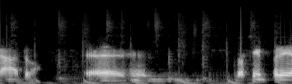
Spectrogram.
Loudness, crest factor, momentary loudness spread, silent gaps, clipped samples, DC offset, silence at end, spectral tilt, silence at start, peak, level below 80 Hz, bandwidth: -18 LUFS; 18 dB; 21 LU; none; under 0.1%; under 0.1%; 0 s; -6.5 dB/octave; 0 s; 0 dBFS; -44 dBFS; 12.5 kHz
